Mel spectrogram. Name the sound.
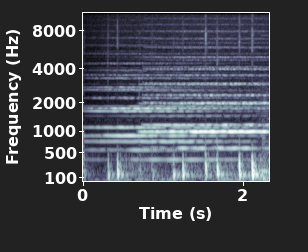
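horse hooves clip-clopping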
